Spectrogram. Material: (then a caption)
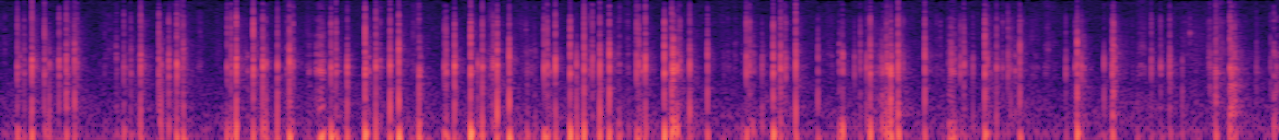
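Cardboard. Fingernails scratch and tap across the surface of a small, square cardboard CD album sleeve with a printed photo. The result is a dense, steady run of dry, crisp clicks and papery scratches, each with a soft low thump and almost no ring.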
